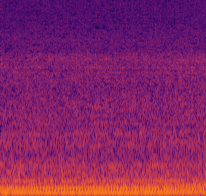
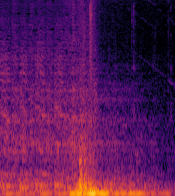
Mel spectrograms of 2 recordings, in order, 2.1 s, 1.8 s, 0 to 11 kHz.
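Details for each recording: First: 1988 Jeep Comanche Renix 2.5L I4 after idle speed motor and TPS adjustment: short steady low idle at about 950-1,000 rpm, TPS reading 10, no hunting; normal idle. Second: 1988 Jeep Comanche Renix 2.5L I4 without gas pedal: brief catch and short burst of firing that dies within a second; starts only with a little gas; stalling after start from a seized idle speed motor (throttle stepper motor).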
